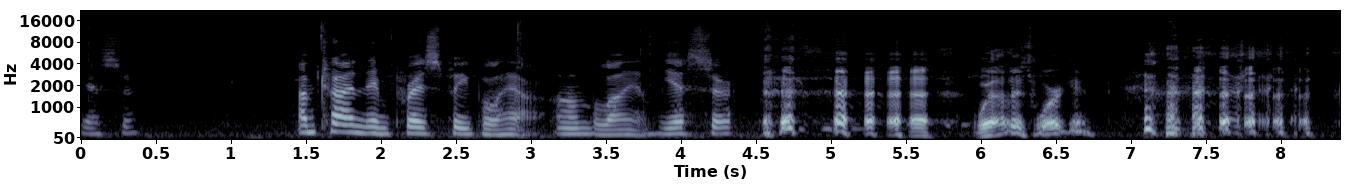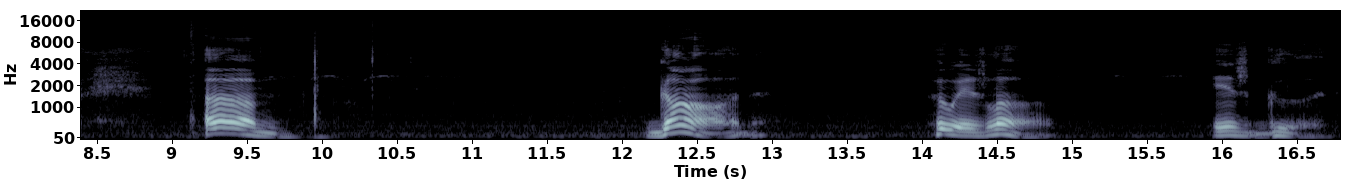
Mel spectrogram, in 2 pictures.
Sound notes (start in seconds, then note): 4.5 laughs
